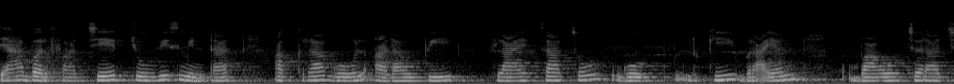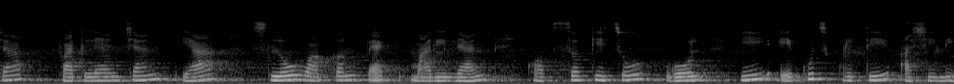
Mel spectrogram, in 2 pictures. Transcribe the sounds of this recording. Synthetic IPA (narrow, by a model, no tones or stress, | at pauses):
t̪jabəɾfat͡ɕet͡sɔʋiːsminiʈat̪ | əkɾaɡolaɽawpi | flajsat͡sɔɡokibɾa̰jənbaʋt͡ɕəɾat͡ɕjafaʈljaɲt͡ɕjanjasloʋakənpɛ̰k̚maɾiljãn | kɔpsəkit͡sɔɡolhiḛkuːt͡skɾut̪ia̰ɕili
